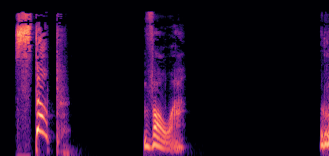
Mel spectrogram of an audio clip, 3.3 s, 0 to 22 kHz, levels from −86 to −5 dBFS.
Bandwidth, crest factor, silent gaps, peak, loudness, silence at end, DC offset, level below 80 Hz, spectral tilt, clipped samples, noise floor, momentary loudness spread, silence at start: 17 kHz; 22 dB; 1.11-1.44 s, 2.31-3.20 s; -2 dBFS; -16 LUFS; 0 s; under 0.1%; -56 dBFS; -2.5 dB/octave; under 0.1%; -45 dBFS; 20 LU; 0.15 s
